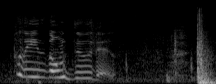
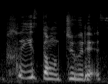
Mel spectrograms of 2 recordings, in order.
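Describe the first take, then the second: First: Very slow tearful plea; crying. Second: Tearful begging; crying. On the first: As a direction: drag it out through tears. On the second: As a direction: beg through tears. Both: Acted. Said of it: "Why are you crying".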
